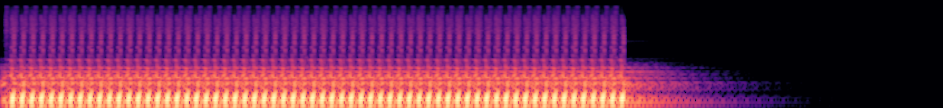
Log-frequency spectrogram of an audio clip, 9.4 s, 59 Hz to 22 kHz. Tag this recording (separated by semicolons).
engine; V12; Ford; V8; Motor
